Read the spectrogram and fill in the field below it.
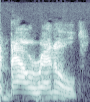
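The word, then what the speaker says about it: Balranald: Jason, did I get the pronunciation right where you are? Yeah, Balrundle.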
